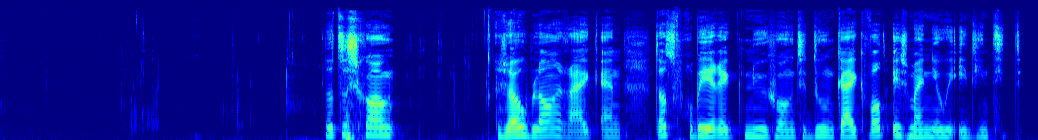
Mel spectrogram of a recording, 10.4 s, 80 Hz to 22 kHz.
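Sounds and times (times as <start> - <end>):
person sipping water: 1.2 - 3.2, 4.1 - 5.0
speech: 3.3 - 4.0, 5.0 - 10.2.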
